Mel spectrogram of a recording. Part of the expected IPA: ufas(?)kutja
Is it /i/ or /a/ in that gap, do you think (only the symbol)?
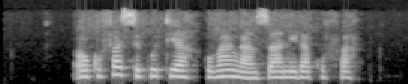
i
